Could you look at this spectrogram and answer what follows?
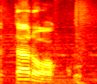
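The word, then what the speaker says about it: tarocco: ficando da seguinte maneira na itália e se escreve assim se pronuncia taroco nos países germânicos se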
